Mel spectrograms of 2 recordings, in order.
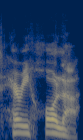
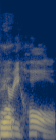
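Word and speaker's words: Harry Hole: pronounce the name correctly it's Harry hola it's not Harry hle every time they said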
